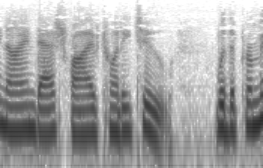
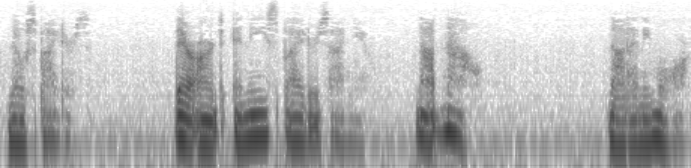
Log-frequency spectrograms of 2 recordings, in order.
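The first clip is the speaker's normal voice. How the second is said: lower, much softer reassurance; calm her like a frightened child; soothing; 6 semitones lower, 5 dB quieter than usual. A narrator's reading. Carol comforting the shaken girl, low and soft.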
